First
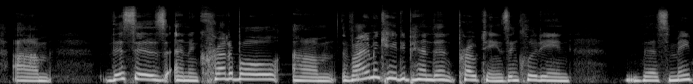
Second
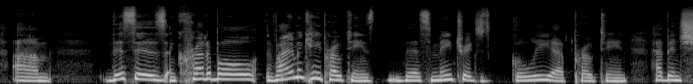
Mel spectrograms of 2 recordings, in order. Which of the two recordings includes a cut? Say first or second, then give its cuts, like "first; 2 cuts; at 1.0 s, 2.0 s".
second; 4 cuts; at 1.7 s, 2.6 s, 3.2 s, 3.7 s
